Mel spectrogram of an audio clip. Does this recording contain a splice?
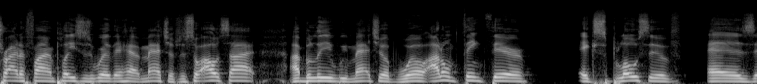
no; 0 cuts

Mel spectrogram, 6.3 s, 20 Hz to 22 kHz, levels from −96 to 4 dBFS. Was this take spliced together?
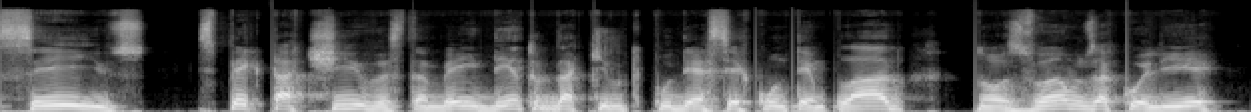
no; 0 cuts

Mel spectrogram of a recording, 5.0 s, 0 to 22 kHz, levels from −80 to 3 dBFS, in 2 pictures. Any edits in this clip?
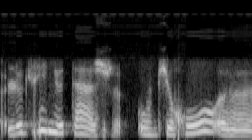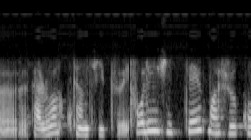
yes; 3 cuts; at 2.8 s, 3.2 s, 3.8 s

